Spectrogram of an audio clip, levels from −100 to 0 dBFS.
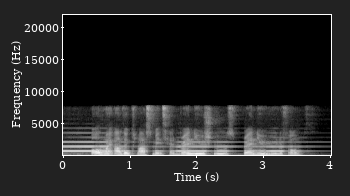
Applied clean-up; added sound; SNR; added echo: neural mask model RNNoise.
